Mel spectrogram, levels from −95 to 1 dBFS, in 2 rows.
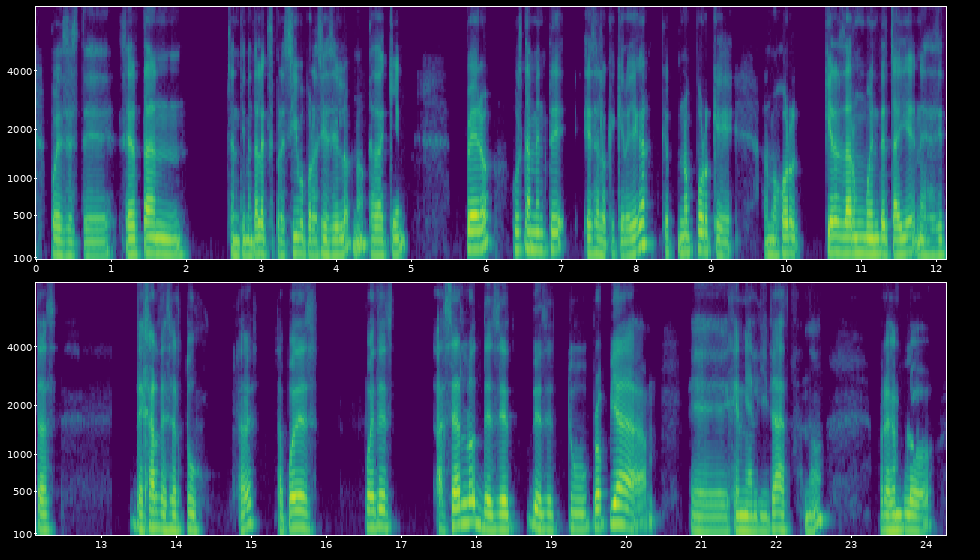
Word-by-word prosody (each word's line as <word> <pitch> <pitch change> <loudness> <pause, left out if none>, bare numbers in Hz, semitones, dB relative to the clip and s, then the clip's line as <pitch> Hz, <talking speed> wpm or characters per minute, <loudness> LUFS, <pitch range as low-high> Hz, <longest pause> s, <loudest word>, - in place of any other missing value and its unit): pues, 125 -3 -1
este, 115 +3 -7
ser 130 -1 +1
tan 130 -2 +2 0.5
sentimental 120 +2 -1
expresivo, 130 +1 -3
por 120 -1 -2
así 125 +2 -1
decirlo, 125 - -1
¿no?, 215 +1 -3
cada 125 - -1
quien. 130 - -3 0.8
Pero, 170 +7 +6 0.2
justamente, 160 -1 0 0.2
es 130 0 -2
a 135 - 0
lo 115 - -1
que 115 - -13
quiero 120 -1 -4
llegar, 205 +12 +2
que 140 - -8
no 140 +2 -2
porque, 150 -8 -1 0.4
a - - -7
lo - - -1
mejor, 135 +2 0 0.3
quieras 140 -1 +4
dar 135 0 +6
un 135 0 +2
buen 130 -1 +5
detalle, 130 +2 +2
necesitas 125 +1 -2 0.9
dejar 145 -4 +1
de 130 -3 0
ser 125 -1 0
tú, 130 -1 -2 0.5
¿sabes? 170 +7 -1 0.2
O - - -44
sea, 125 - -3
puedes 140 0 +3 0.6
puedes 150 0 +2 0.5
hacerlo 165 +9 +4
desde 135 -3 +3
desde 140 -9 0 0.2
tu 135 +1 -3
propia, 165 0 +3 0.6
eh, 120 -1 -4
genialidad, 125 +1 +1 0.2
¿no? 130 - -4 0.7
Por 130 0 -4
ejemplo, 130 +4 +1
130 Hz, 125 wpm, -20 LUFS, 125-145 Hz, 0.9 s, Pero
